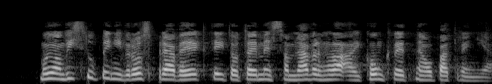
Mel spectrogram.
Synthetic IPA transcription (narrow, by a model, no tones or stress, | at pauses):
mɔjɔmʋist̪uːpɛɲiːvɾɔspɾaʋɛkt̪ɛjt̪ɔt̪ɛːmɛsɔmnaʋr̩ɦlaːjkɔŋkɾɛːt̪nɛɔpat̪ɾɛɲɪa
